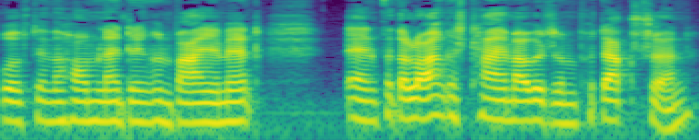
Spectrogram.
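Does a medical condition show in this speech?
Yes: profound deafness; congenital, maternal rubella (German measles) in 1964 outbreak, about 30% hearing left ear, 40% right, tone deafness; interview over special high-tech phone equipment, colleague writes notes in meetings; pulled out of class weekly for speech therapy in school.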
